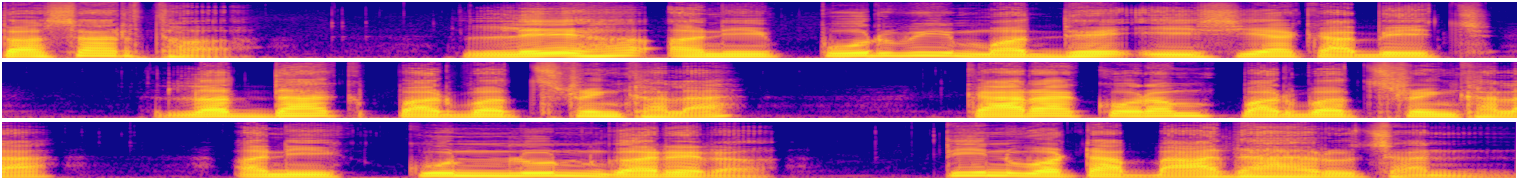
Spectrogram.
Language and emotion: Nepali, neutral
